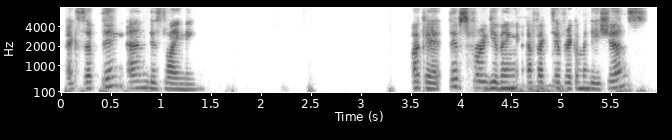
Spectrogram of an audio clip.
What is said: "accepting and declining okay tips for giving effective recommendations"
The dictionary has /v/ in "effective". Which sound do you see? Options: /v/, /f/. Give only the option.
/v/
